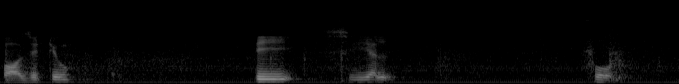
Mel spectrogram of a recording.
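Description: A young man speaks in short bursts, close by.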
